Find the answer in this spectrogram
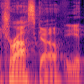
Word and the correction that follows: Terastal: Now that you guys have said it wrong, I can't remember how to say it. – It's the Terastal. Terastal.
